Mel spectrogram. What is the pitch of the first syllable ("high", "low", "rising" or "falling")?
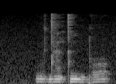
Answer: low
